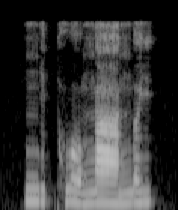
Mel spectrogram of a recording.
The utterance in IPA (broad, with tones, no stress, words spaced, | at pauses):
ŋi˨˩t̚hwo˧˩ŋaː˨˩ ŋə˧j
